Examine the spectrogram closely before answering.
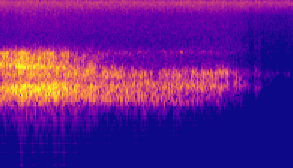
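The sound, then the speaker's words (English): A single long breath out during a guided breathing exercise: a steady, airy whoosh that slowly thins and fades to silence after about two seconds. “Third time's the charm, deep breath in and release all your breath out.”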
